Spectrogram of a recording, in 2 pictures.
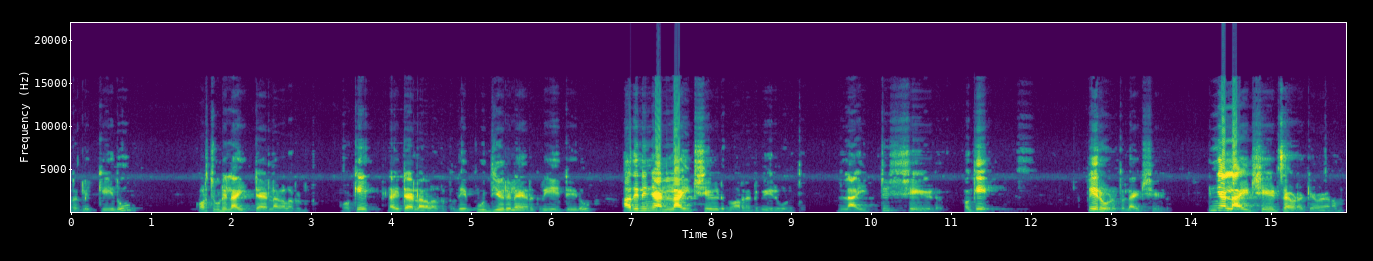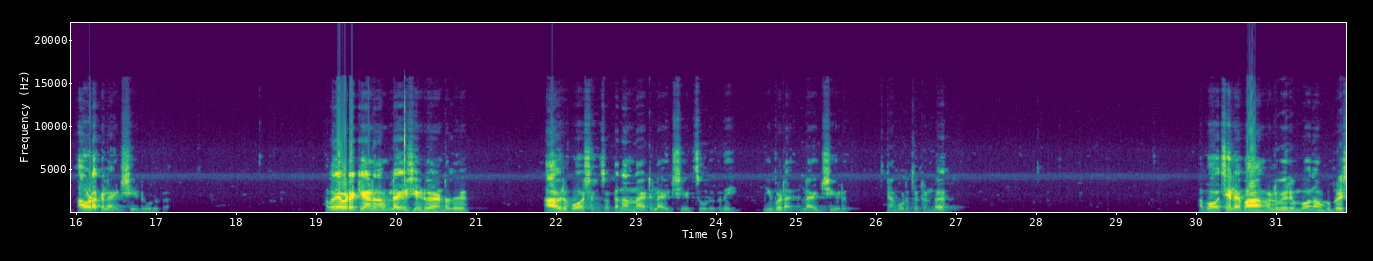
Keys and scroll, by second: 8.2-12.2 typing, 17.0 typing.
